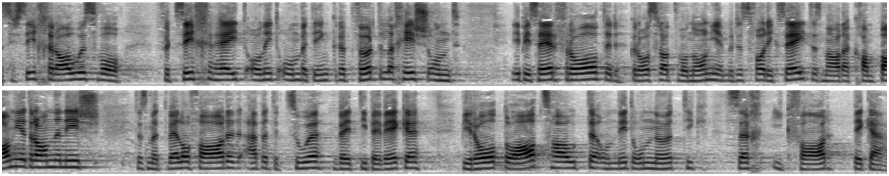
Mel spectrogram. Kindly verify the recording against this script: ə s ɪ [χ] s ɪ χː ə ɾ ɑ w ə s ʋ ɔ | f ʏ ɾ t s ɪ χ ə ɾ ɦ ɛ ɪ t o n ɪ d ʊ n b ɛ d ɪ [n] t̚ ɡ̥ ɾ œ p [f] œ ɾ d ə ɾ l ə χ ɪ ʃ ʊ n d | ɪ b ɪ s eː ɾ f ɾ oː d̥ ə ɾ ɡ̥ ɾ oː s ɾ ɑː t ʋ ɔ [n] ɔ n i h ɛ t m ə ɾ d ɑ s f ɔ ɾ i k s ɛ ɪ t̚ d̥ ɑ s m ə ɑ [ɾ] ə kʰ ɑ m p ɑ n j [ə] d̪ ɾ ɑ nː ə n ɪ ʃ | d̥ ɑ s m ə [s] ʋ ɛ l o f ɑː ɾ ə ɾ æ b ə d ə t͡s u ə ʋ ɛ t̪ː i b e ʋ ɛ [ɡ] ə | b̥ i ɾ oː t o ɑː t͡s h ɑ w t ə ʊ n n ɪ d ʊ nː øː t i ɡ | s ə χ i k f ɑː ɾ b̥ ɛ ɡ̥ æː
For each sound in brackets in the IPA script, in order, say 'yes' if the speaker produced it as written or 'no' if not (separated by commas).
no, no, yes, yes, yes, yes, no, yes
